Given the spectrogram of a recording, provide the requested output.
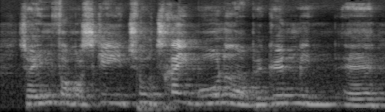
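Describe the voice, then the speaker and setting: The speaker has a Bosnian accent. Noticeable background noise runs underneath. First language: Bosnian (speaking Danish). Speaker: storyteller. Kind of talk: live storytelling. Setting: stage with audience.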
